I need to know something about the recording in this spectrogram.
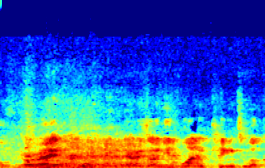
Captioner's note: audience laughing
